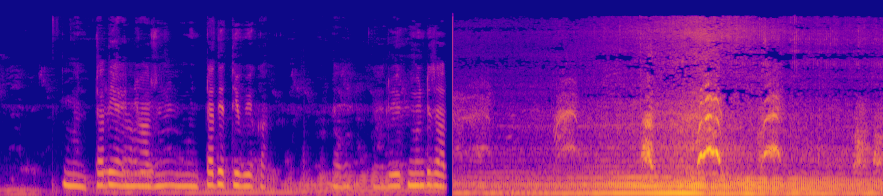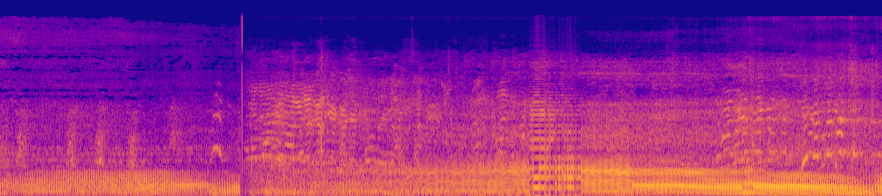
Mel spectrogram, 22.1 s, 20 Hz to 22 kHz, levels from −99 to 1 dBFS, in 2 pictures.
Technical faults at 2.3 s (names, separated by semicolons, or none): none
